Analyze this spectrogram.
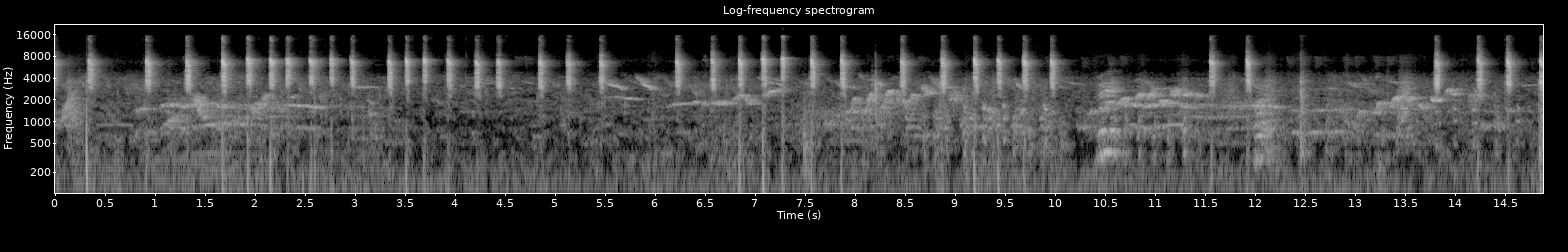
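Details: Flowerpecker singing vigorously, offered as a lure to get other birds singing: rapid, very high, sharp ticking notes repeated in quick bursts throughout, with lower warbled phrases between and faint chatter of other birds behind.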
